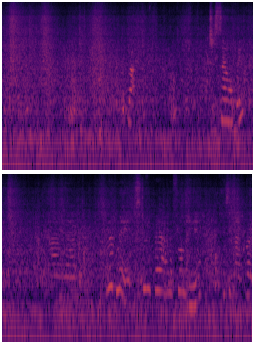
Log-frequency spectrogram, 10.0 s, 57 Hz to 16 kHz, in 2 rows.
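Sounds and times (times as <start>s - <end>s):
boat engine rumbling: 0.0s - 10.0s
water washing against hull: 0.0s - 10.0s.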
